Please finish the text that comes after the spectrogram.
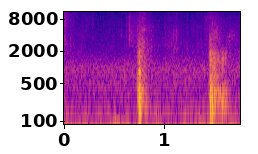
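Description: Two distinct footsteps land a little under a second apart, fairly soft, as someone carrying a heavy plant root ball steps over into a garden bed to plant it, with quiet ambience around them and no talking.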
